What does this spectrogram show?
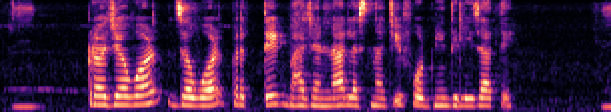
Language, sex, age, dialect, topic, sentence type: Marathi, female, 18-24, Standard Marathi, agriculture, statement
